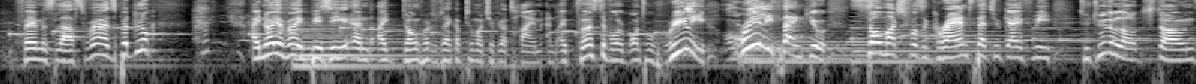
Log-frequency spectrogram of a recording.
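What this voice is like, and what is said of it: Put-on South African accent. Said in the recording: “a voice of someone he thinks is a very sexy person ... the constraints of the accent I've chosen ... Do we have any listeners in South Africa? I hope not.”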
